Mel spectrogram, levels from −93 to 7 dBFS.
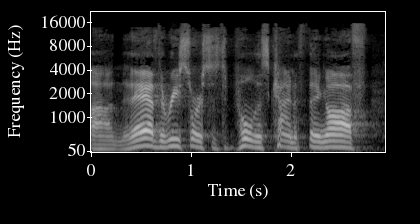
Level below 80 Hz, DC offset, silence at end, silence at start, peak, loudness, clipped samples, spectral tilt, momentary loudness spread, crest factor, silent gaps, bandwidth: -74 dBFS; under 0.1%; 0.2 s; 0 s; -8 dBFS; -27 LUFS; under 0.1%; -3 dB/octave; 11 LU; 20 dB; none; 16 kHz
